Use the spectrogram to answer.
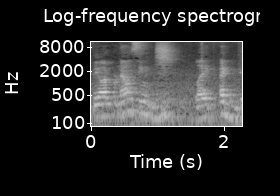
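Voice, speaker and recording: A man from Egypt leads a classroom lesson, drilling sounds slowly so students can echo them. His voice sits a little high. He is recorded from a distance in a reverberant, noisy room. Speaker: Quran recitation teacher. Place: lecture classroom. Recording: roomy classroom, mic far off, noisy.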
